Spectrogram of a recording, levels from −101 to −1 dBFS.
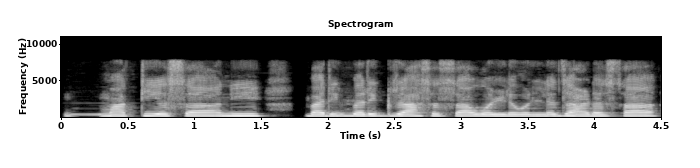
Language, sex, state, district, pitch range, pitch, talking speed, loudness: Konkani, female, Goa, North and South Goa, 215-230 Hz, 225 Hz, 145 wpm, -17 LUFS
